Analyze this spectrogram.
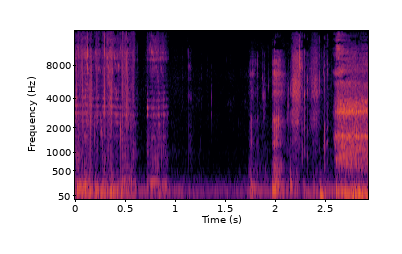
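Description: Someone drinking water: loud, wet slurping and gulping noises in irregular bursts, a short quiet pause midway, then heavier swallowing sounds toward the end, with no talking.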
